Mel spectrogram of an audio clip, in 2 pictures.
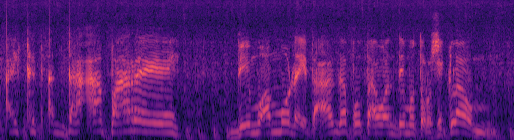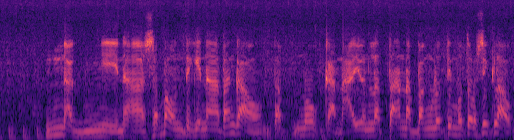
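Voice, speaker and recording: A man with an Ilocano Filipino accent playing a dramatic, oblivious, motorcycle-obsessed husband in a comedy drama, with drawn-out exclamations. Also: a little high, lively intonation, a bit bright, slight background noise. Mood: proud. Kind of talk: Ilocano comedy radio-style drama acting.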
